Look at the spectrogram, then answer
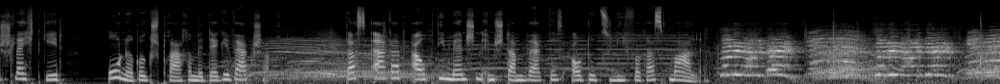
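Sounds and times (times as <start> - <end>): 
speech: 0.0 - 8.4
crowd of workers shouting at a rally: 2.2 - 10.0.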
